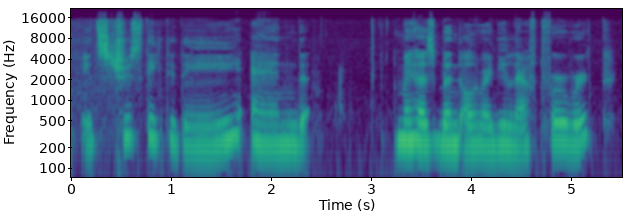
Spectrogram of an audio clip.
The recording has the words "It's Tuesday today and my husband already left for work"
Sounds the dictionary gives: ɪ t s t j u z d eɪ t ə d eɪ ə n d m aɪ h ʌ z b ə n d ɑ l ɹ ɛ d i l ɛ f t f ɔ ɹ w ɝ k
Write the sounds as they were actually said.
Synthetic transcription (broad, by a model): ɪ t s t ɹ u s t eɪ t ə d eɪ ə n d m aɪ h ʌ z b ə n d ɑ l ɹ ɛ d i l ɛ f t f ɔ ɹ w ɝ k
